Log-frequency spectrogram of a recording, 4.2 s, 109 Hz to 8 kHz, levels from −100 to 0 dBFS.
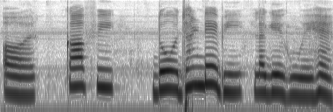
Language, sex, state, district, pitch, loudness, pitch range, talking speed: Hindi, female, Uttar Pradesh, Gorakhpur, 230 Hz, -19 LUFS, 205-275 Hz, 115 wpm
